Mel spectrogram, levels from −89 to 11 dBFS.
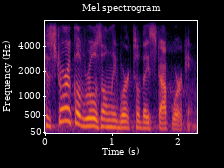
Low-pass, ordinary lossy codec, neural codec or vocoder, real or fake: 7.2 kHz; Opus, 16 kbps; none; real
